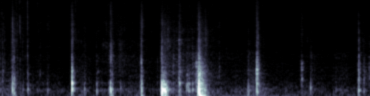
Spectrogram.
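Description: Handling of a Panini Immaculate card box: the green cardboard outer sleeve slid off and the black inner case set down and opened on the table, giving a string of short, soft knocks and scrapes. The loudest knocks come about two and a half and three seconds in.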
